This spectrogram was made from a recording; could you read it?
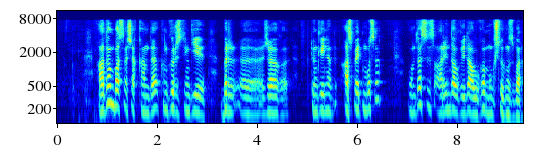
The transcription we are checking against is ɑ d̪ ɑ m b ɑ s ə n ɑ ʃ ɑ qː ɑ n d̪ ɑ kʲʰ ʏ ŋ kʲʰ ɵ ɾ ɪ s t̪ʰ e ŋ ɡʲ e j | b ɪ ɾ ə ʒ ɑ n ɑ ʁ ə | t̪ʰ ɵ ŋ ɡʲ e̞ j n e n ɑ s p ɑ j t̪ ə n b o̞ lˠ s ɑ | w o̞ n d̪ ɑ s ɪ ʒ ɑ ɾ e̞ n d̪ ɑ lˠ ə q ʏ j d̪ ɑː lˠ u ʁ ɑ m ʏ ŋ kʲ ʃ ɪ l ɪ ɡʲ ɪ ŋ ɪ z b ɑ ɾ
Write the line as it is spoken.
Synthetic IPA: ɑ d̪ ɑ m b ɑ s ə n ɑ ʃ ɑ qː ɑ n d̪ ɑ kʲʰ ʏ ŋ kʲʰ ɵ ɾ ɪ s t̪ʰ e ŋ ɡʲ e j | b ɪ ɾ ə ʒ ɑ ɴ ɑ ʁ ə | t̪ʰ ɵ ŋ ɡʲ e̞ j n e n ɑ s p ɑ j t̪ ə n b o̞ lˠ s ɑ | w o̞ n d̪ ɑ s ɪ z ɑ ɾ e̞ n d̪ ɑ lˠ ə q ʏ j d̪ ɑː lˠ u ʁ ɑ m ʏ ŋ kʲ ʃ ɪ l ɪ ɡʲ ɪ ŋ ɪ z b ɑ ɾ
